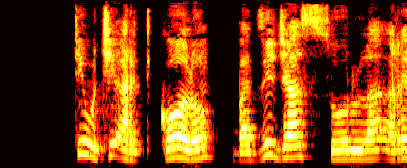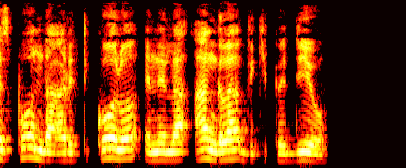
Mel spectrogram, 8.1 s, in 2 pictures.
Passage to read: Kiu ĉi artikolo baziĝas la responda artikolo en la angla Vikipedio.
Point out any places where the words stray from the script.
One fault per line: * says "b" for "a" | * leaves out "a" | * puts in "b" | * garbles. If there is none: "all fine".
* says "Tiu" for "Kiu"
* puts in "sur"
